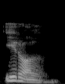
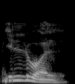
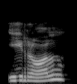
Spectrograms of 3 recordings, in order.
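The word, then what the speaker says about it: 일월: aturan Bim Il akhirnya konsonan l ketika bertemu dengan huruf vokal maka dia hidup kembali bahasanya irol irol bukan ilwol Nah nanti teman-teman dengar sendiri di listening Kenapa Bukan ilwol gitu ya Jadi dibacanya irol Il i-nya agak panjang bukan bukan iil tapi Il Il jadi satu gitu ya jadi satu maca yo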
